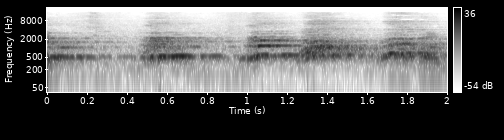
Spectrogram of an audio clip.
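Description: A dog barking, several high-pitched calls in quick succession.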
